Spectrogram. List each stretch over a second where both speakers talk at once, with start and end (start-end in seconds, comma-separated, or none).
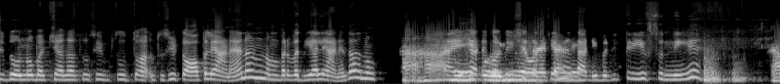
4.4-5.8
